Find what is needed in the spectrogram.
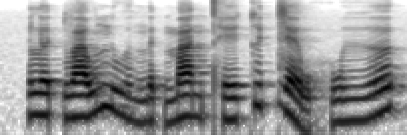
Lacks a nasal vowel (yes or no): yes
